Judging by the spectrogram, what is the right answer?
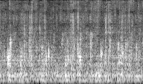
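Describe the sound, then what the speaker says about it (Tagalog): Eggplant soup in water bubbles in a pot on the stove, a faint continuous simmering burble with small irregular pops. "Pakuluan na natin to."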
